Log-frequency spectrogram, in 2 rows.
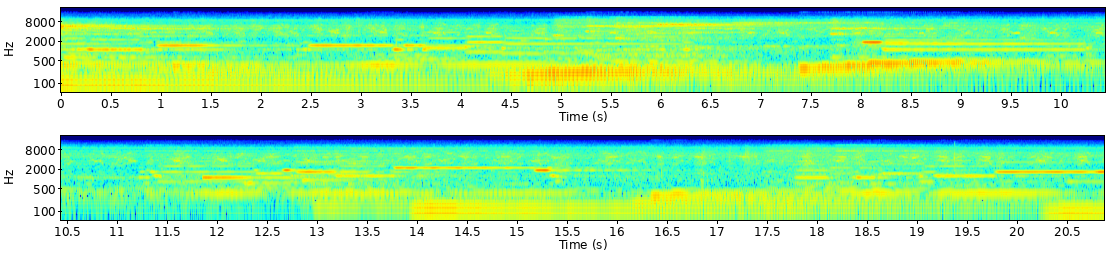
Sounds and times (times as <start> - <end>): Music: 0.0 - 20.8.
